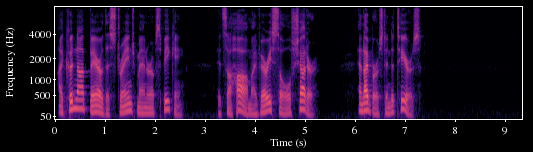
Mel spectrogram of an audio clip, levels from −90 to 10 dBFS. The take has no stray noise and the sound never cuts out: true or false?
true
